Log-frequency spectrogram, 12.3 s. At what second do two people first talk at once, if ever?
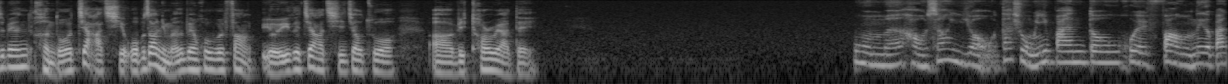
none

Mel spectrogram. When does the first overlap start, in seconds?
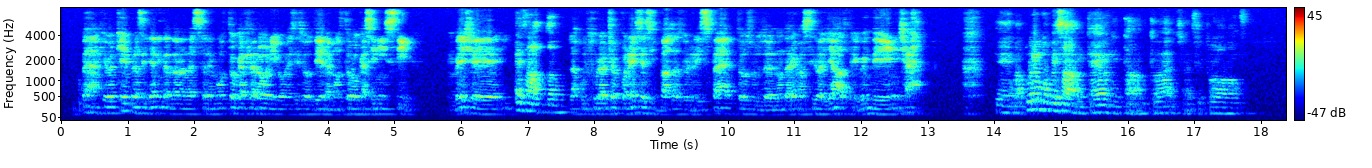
none

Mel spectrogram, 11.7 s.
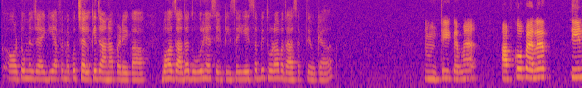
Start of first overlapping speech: none

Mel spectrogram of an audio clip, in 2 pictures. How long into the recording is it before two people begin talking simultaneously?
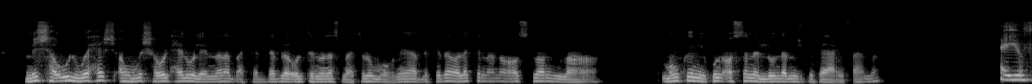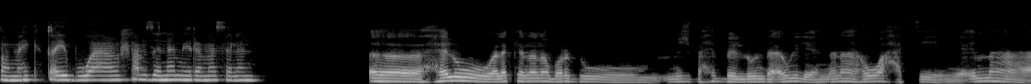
none

